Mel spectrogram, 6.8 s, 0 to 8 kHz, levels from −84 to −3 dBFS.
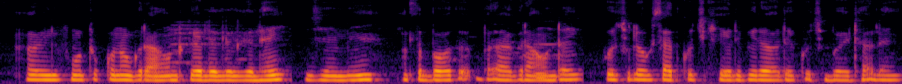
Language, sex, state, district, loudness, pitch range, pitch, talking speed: Hindi, male, Bihar, Muzaffarpur, -27 LUFS, 155-170 Hz, 165 Hz, 240 wpm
